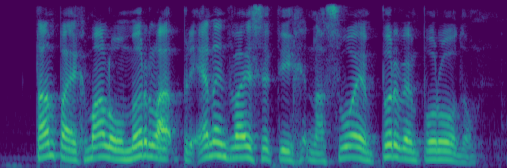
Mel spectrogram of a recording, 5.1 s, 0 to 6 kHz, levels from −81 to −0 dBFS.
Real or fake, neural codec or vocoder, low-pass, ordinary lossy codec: real; none; 5.4 kHz; none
